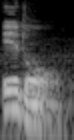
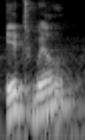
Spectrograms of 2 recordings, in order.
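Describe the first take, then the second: First: The two words merge into one reduced form. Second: Both words are said fully and separately.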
